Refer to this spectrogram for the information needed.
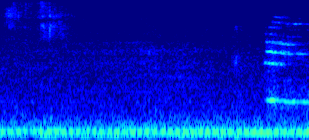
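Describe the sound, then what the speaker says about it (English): A pet cat gives a short meow near the end, faint and somewhat distant, over a steady low indoor hum. "Shut the hell up, kitty."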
